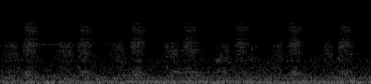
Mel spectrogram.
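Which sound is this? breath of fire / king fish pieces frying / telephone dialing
breath of fire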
